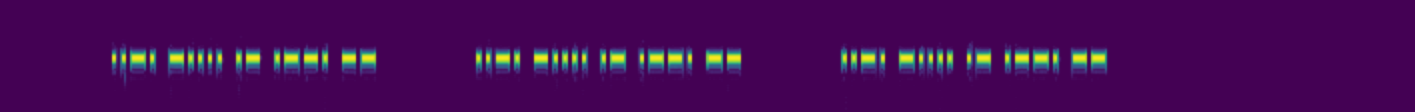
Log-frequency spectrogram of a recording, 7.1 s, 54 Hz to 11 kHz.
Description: Morse code, heard as a keyed tone, about 50 wpm, 700 Hz. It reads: F6APM F6APM F6APM
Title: DXCC-100 Call Signs - 5 Characters - Repeated 3x - 50wpm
